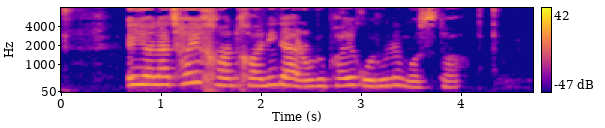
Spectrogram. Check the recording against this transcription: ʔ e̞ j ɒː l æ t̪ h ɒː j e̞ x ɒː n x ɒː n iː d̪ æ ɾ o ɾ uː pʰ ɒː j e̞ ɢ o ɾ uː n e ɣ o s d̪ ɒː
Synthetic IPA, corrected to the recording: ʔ e̞ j ɒː l æ t̪ h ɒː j e̞ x ɒː n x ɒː n iː d̪ æ ɾ o ɾ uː pʰ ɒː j e̞ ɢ o ɾ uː n e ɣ o s t̪ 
